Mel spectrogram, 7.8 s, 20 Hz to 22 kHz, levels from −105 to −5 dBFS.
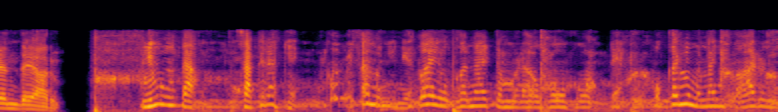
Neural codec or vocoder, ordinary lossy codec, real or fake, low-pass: codec, 16 kHz, 4.8 kbps, FACodec; none; fake; 7.2 kHz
